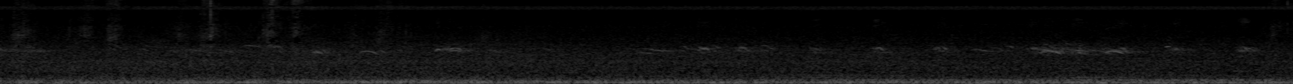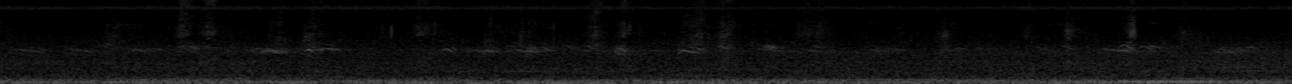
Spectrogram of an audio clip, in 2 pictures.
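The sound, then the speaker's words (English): Crows caw repeatedly in short, harsh bursts over a steady low rumble of background noise, with no one talking throughout. “Let me be quiet so you can hear these fucking crows.”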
